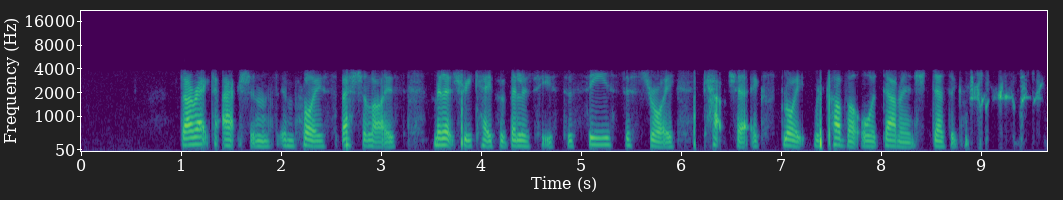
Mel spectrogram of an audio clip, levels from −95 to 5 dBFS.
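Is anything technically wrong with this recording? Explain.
Yes. There are two problems: a series of loud pops and a codec payload misread at the end.

Loud pops occur at 2.66–2.68 s, just after "actions employ", then at 3.81–3.83 s and 6.13–6.16 s. A double pop spans 7.39–7.50 s, between "seize destroy capture exploit" and "or damage". Each is a sharp click roughly 20 dB above the speech, and the double is somewhat louder. The speech continues underneath. The likely cause is a voltage spike from a connector, switch or static.

The codec payload misread starts at 8.86 s, right after "or damage", and lasts to the end. The speech turns into garbled, warbling noise that barely tracks it. The decoder is reading its bit fields from the wrong positions. This fits octet-aligned AMR frames being unpacked as bandwidth-efficient ones. Before this point, the narrowband AMR sound is band-limited to roughly 150 Hz–3.5 kHz.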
